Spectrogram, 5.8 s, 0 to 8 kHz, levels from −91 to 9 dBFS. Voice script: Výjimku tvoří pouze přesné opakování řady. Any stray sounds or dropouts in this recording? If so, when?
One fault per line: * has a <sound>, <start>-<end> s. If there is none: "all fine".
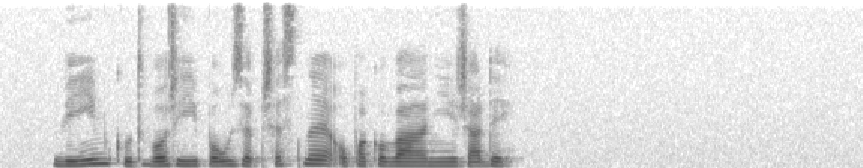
all fine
